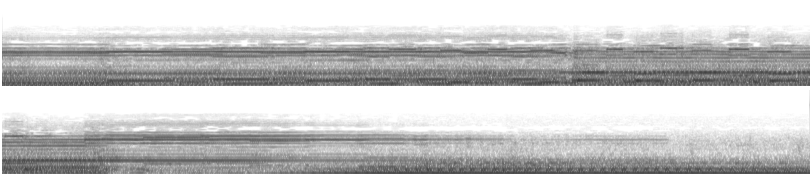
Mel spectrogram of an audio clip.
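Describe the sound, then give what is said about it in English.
A hired car drives along a rough, barely made road through desolate country in Montana, its loud, buzzing engine drone holding steady and dropping in pitch twice as it goes, continuous with no voices. “We fly to Helena, Montana, hire a car there, and drive the rest of the way.”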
